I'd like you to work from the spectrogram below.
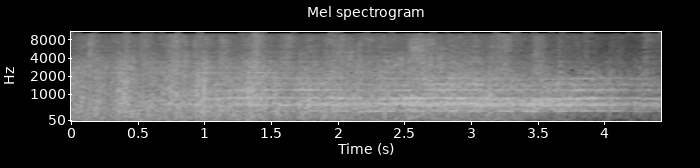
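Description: A train rumbles and clatters as it slows while arriving at a platform. The steady, heavy rolling noise brings in sustained tonal whines during the second half.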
